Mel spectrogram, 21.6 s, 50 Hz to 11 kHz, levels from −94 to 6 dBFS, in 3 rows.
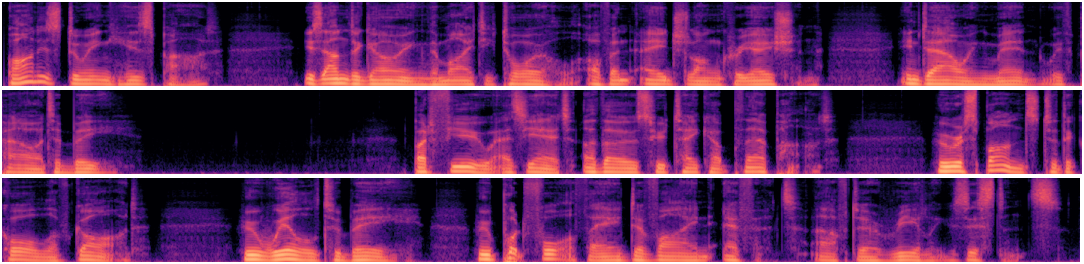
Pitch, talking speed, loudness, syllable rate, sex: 105 Hz, 145 wpm, -20 LUFS, 4.2 syllables/s, male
